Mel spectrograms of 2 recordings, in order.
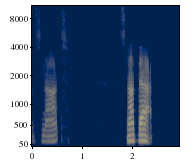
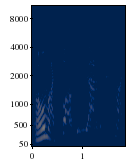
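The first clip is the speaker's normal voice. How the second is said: frustrated outburst; 12 semitones higher, 20 dB quieter than usual. Real, not acted. Mic keeps cutting out.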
